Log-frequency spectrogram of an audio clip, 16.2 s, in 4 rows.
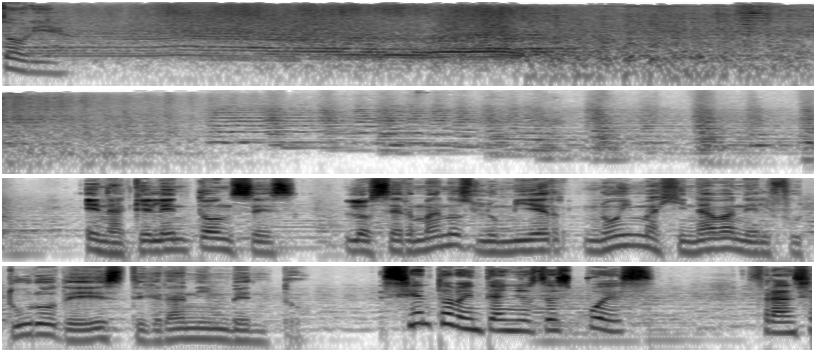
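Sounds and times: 
speech: 0.0s - 0.4s, 8.5s - 16.2s
train arriving at a station: 0.0s - 6.0s.

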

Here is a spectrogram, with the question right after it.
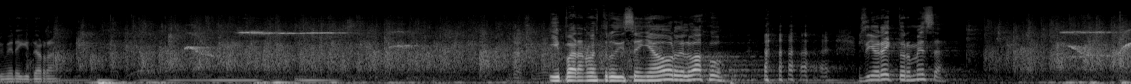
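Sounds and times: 
speech: 0.0s - 1.6s, 5.5s - 7.9s, 8.6s - 9.6s
audience applause: 0.4s - 6.4s, 9.7s - 11.3s
low sustained hum: 0.6s - 4.1s
high whistle-like tone: 0.6s - 4.3s, 10.6s - 11.3s
laughter: 7.6s - 8.4s.

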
